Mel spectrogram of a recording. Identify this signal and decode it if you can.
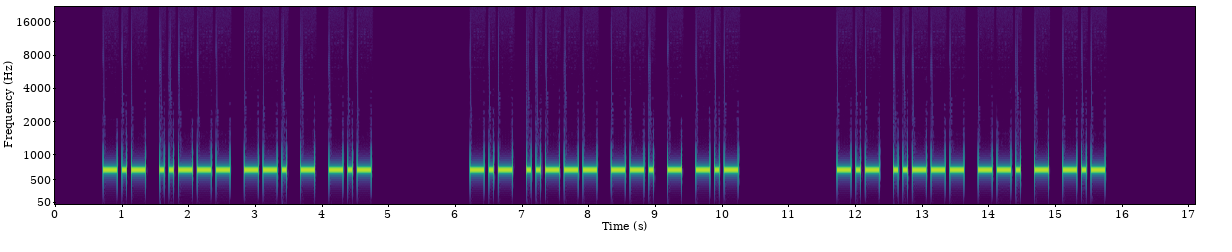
Morse code, heard as a keyed tone, about 17 wpm, 700 Hz. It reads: K2GTK K2GTK K2GTK
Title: USA Call Signs - 5 Characters - Repeated 3x - 17wpm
